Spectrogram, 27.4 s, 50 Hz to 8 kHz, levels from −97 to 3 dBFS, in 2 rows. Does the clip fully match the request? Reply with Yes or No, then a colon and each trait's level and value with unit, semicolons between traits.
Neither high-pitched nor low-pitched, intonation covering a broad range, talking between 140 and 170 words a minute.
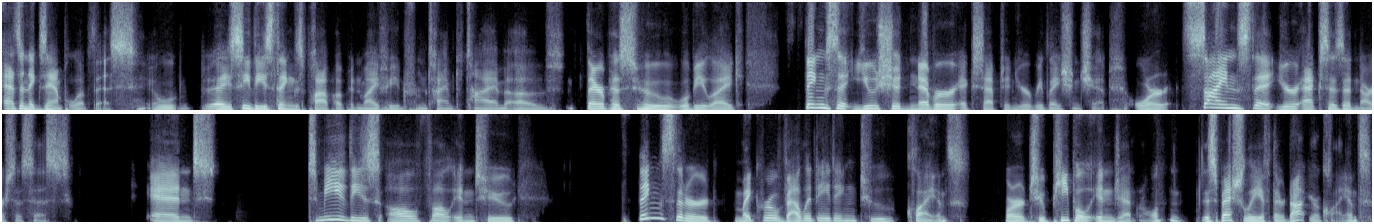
Yes: medium, 150 Hz; wide, 6.8 semitones; average, 145 wpm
